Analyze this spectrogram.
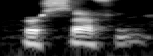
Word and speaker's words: Persephone: you say the name of your farm Persephone Persephone so she's a Greek goddess right Persephone is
